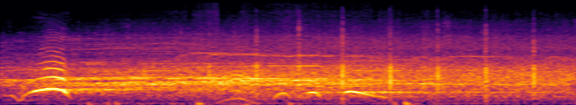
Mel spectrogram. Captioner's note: applause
